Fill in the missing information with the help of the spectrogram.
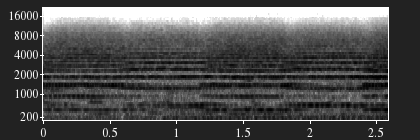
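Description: A loud fire engine siren wails continuously, its steady tones filling the scene as the vehicle passes by, with no talking underneath.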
